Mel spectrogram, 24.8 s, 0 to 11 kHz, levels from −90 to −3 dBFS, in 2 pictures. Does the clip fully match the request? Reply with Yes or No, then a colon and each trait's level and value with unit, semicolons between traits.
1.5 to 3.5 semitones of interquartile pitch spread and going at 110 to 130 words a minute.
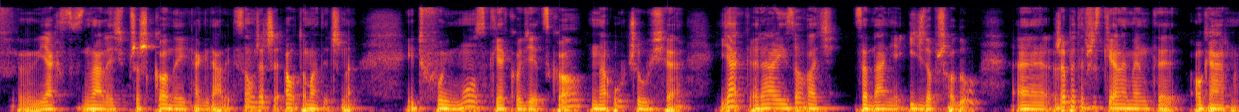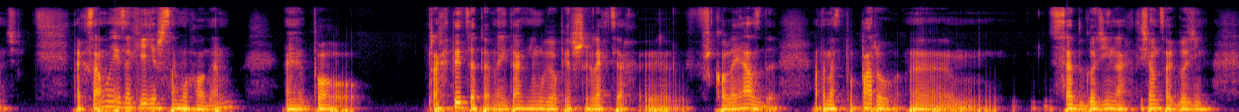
Yes: narrow, 2.5 semitones; average, 125 wpm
